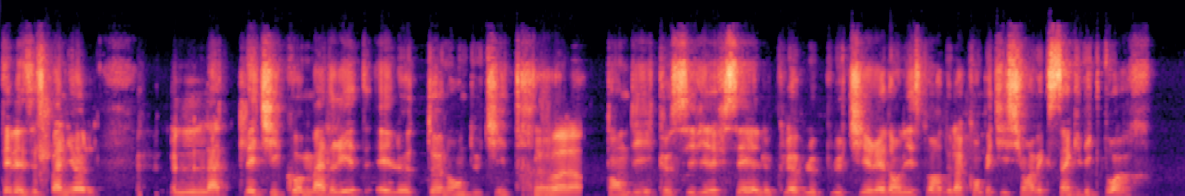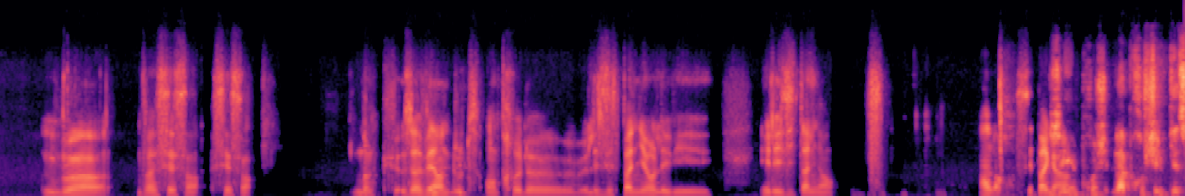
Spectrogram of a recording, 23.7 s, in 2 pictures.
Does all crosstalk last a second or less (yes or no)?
yes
